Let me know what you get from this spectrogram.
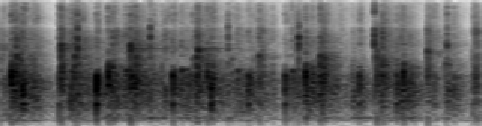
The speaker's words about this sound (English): Give him a clap of hand.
